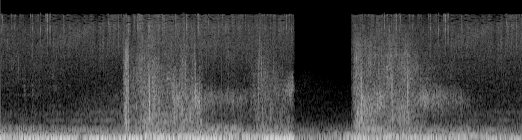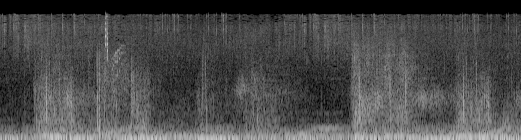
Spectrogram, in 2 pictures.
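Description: Laser weapons fire in repeated bursts.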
